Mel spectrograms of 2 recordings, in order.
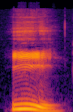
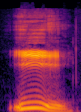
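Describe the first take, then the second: First: The vowel resonates in the middle. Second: The vowel resonates toward the front. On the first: "중간에 갈 때" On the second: "소리가 앞에 있을 때"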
